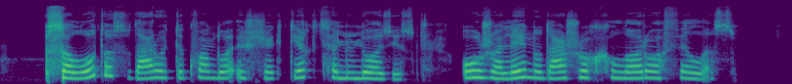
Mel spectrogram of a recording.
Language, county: Lithuanian, Tauragė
